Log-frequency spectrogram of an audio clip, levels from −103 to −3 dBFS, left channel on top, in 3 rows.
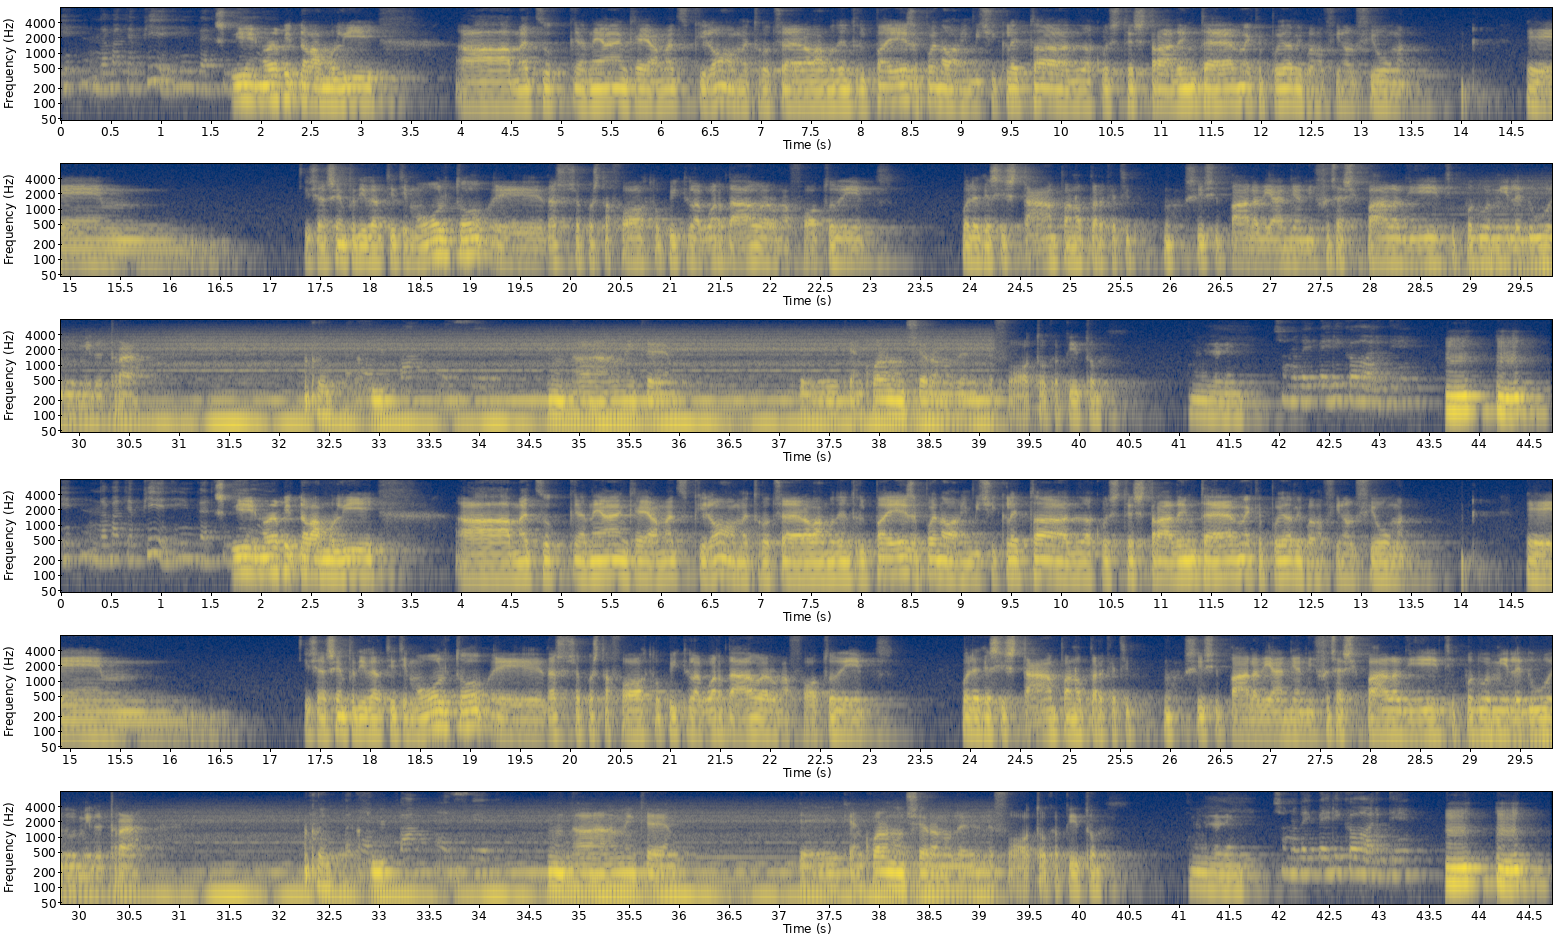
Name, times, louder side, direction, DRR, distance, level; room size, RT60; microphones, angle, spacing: voice 1, 0.0-2.3 32.3-34.3 42.0-43.5, right 2 dB, 65° right, 7 dB, 1.6 m, -35 dB
voice 2, 1.6-3.5 4.0-13.5 14.7-16.3 17.4-23.0 23.9-25.7 25.9-30.7 32.3-33.1 34.7-36.0 37.2-40.3 41.1-41.7 43.7-44.5, right 2 dB, 25° right, 10 dB, 0.8 m, -21 dB
sound 1, 28.5-39.2, left 2 dB, 80° left, 1.5 m, -27 dB
13.0 x 12.0 x 5.5 m, 1.1 s
head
